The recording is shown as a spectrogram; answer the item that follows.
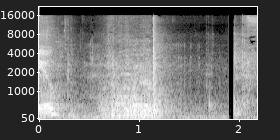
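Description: A built-in under-counter fridge's cabinet door being pulled open: a brief rubbing rumble with a sharp click about a second in.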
